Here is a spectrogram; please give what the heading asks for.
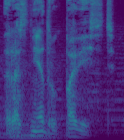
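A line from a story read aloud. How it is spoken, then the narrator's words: Hoarse. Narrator (Russian): хрипло сказал отец Супик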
